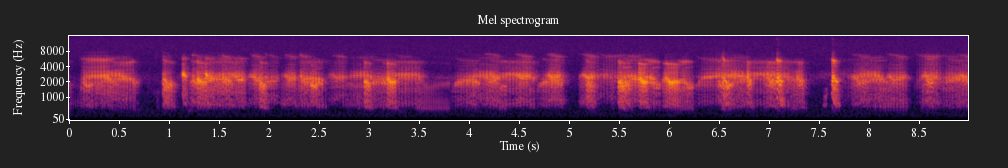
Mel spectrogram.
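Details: Frogs in a night-time concert at the Oasis ponds, recorded before the full moon: dense overlapping croaking and rattling trills in bursts, pausing briefly every second or two, with no other clear sounds.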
